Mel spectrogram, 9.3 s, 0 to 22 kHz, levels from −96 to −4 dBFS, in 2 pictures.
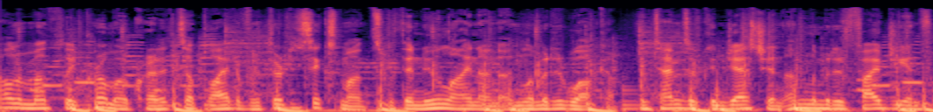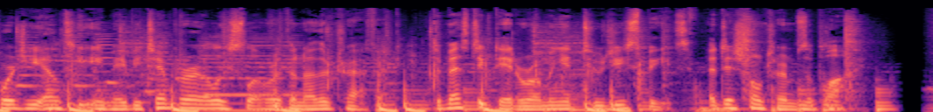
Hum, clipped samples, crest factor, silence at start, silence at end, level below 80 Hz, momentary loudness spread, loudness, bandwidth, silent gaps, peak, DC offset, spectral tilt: none; under 0.1%; 14 dB; 0 s; 0 s; -30 dBFS; 4 LU; -21 LUFS; 16.5 kHz; 9.18-9.27 s; -6 dBFS; under 0.1%; -5 dB/octave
